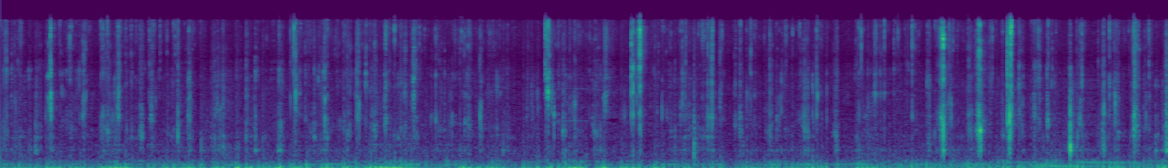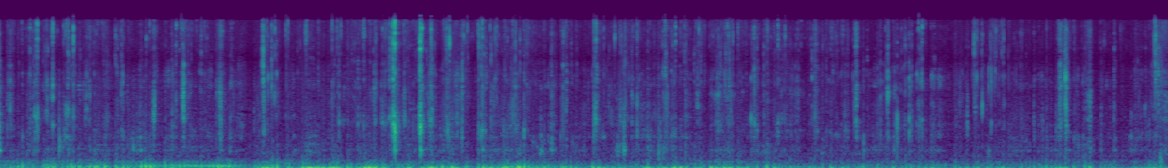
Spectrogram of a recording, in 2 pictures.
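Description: Close-miked chewing and crunching of a mouthful of rice, sambal and young jengkol beans, with many short sharp clicks of bites.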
